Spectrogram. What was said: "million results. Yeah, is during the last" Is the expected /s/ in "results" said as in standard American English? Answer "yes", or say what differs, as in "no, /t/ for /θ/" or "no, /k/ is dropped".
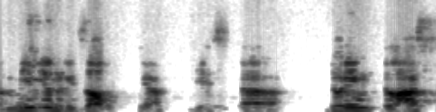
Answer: no, /s/ is dropped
